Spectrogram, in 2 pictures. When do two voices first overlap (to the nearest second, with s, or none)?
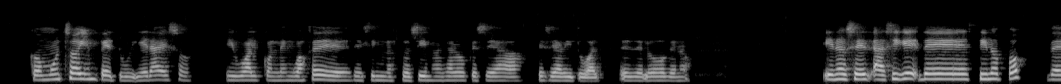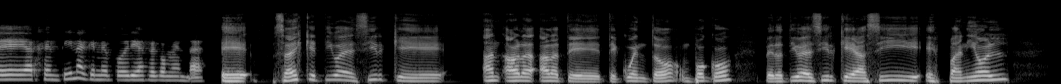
none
